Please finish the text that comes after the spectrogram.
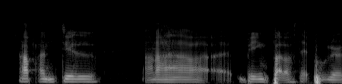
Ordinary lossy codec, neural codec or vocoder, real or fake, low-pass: none; codec, 24 kHz, 0.9 kbps, WavTokenizer, small release; fake; 7.2 kHz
